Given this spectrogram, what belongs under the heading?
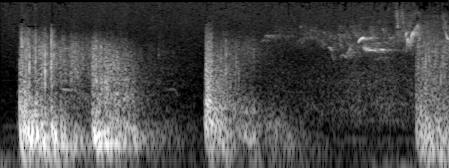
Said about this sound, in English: Shortly, our friends are going to begin creating various diversions in the town, explosions and so forth. Ignore them.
